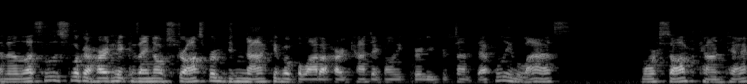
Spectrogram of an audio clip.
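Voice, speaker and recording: This man's voice is somewhat breathy. His intonation stays fairly even. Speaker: fantasy baseball content creator. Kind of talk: casual screen-share analysis. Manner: thinking aloud with fillers; mumbling.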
